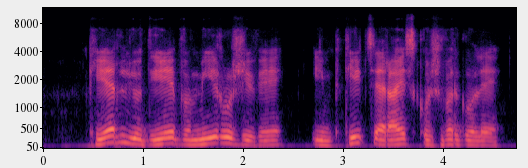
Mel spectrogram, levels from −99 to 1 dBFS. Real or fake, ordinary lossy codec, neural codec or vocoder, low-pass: fake; Opus, 16 kbps; codec, 16 kHz, 4.8 kbps, FACodec; 7.2 kHz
